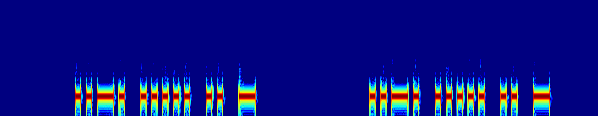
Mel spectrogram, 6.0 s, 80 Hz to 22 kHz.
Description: Morse code, heard as a keyed tone, about 22 wpm, 700 Hz. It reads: F5IT F5IT
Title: DXCC-100 Call Signs - 4 Characters - Repeated 2x - 22wpm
